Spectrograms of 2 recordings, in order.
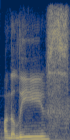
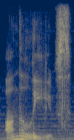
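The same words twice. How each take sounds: First: It is said in a plain, normal voice. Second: It is said in a storytelling narrator voice.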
